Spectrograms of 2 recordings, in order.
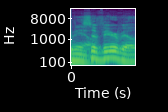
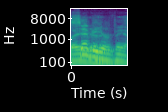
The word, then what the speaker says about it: Sevierville: mountains Pigeon Forge smearville I think this is how you say severe Sevierville Sevierville severe you're going to Dollywood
